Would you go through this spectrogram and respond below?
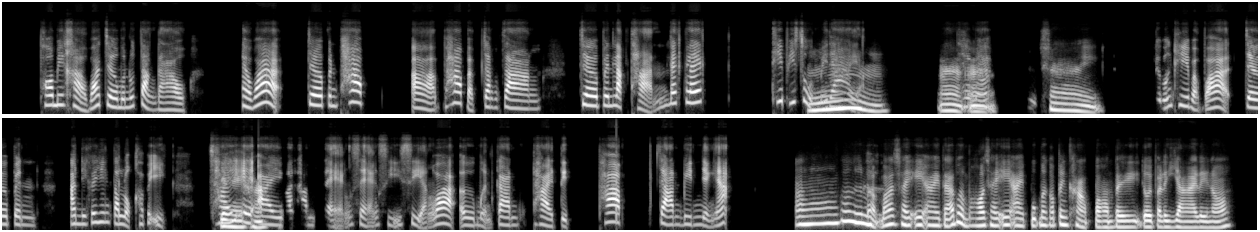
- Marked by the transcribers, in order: other background noise
- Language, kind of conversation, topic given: Thai, podcast, เวลาเจอข่าวปลอม คุณทำอะไรเป็นอย่างแรก?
